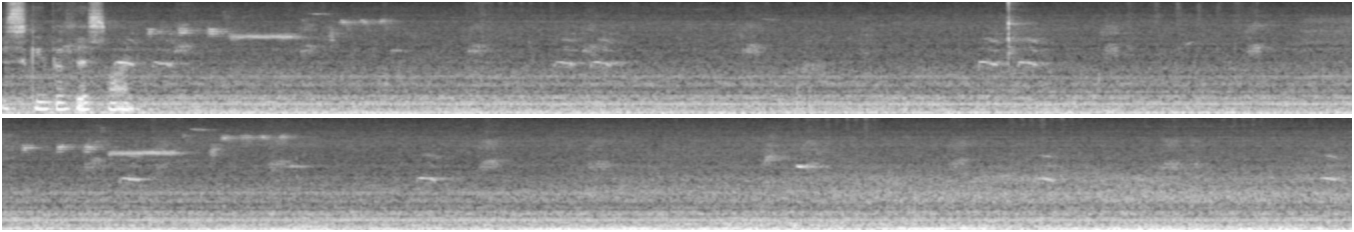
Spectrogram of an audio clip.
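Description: A paintbrush softly strokes across paper.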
